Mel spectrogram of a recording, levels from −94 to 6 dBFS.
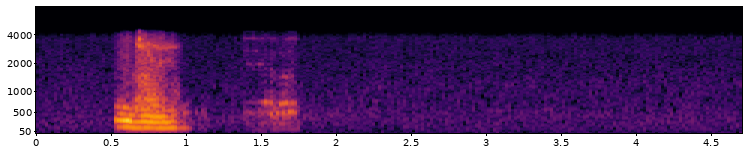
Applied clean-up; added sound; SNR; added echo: none; none; none; none.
